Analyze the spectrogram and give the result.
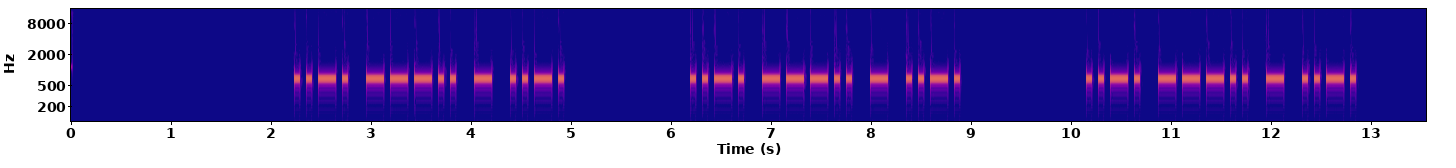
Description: Morse code, heard as a keyed tone, about 20 wpm, 700 Hz. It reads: F8TF F8TF F8TF
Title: DXCC-100 Call Signs - 4 Characters - Repeated 3x - 20wpm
